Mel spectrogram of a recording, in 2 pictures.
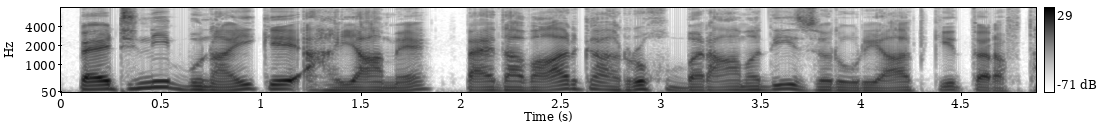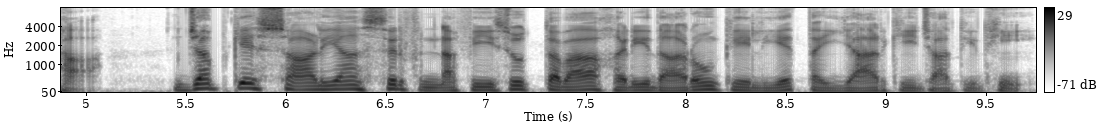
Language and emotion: Urdu, neutral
